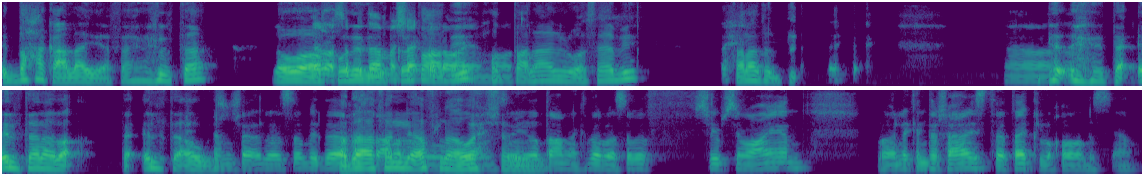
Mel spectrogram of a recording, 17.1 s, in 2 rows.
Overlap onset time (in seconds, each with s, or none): 2.3 s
